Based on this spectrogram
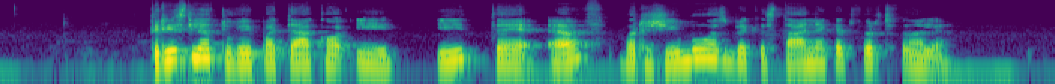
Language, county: Lithuanian, Vilnius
